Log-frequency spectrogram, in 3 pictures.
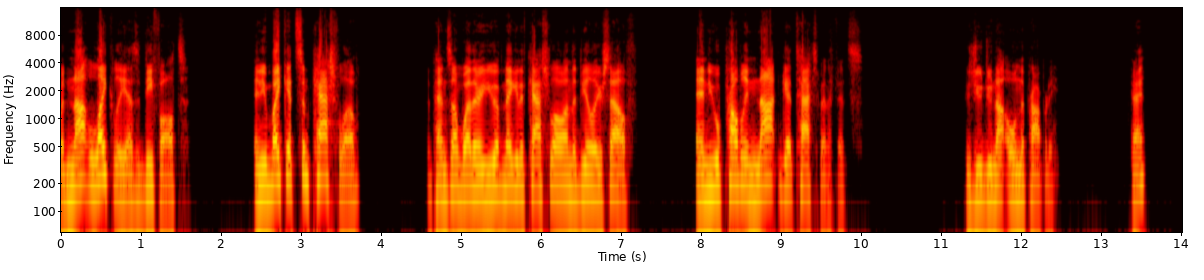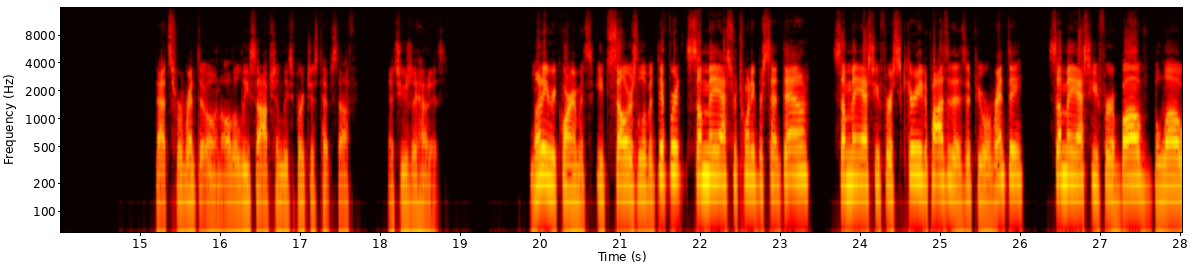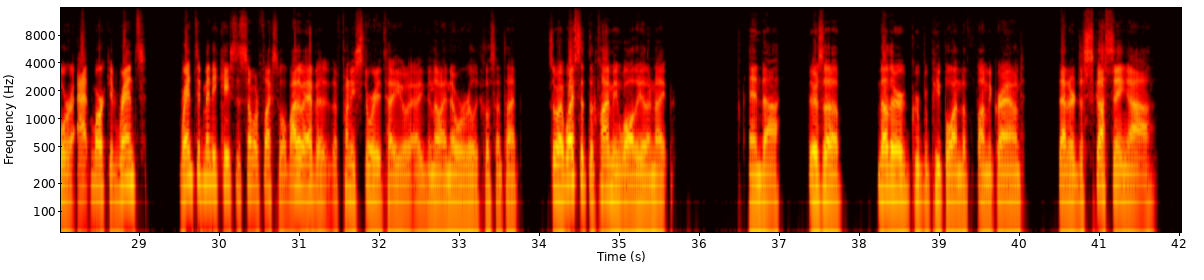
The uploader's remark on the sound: Port St Lucie, Florida. This was a live class recorded to give investors a solid qualitative overview of all the different real estate investing strategies.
